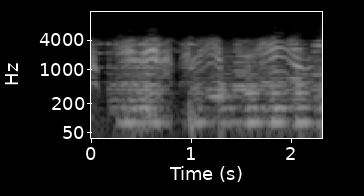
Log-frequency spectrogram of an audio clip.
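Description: Three short, high, wavering animal-like cries, each rising and falling in pitch, over music on an early 1930s cartoon soundtrack.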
